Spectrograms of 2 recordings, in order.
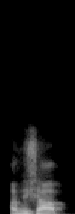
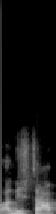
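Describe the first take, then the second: First: अभिशाप with plain "shaap" ending; no r after श in अभिशाप; अभिशाप said as abhi-SHAAP; correct, without r. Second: अभिश्राप with "shraap" ending; अभिश्राप said as abhi-SHRAAP; wrong extra r. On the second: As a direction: slip an r after श in अभिश्राप. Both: Shown as a demonstration. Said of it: "अभिश्राप नहीं सुना".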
